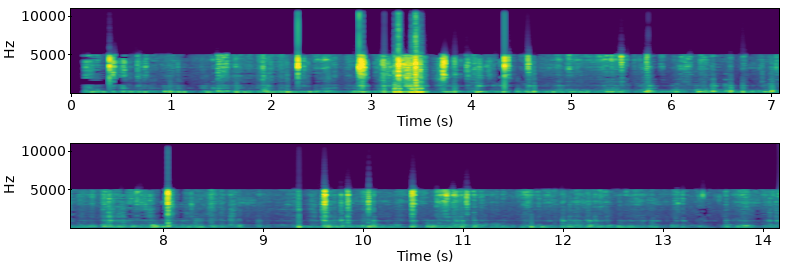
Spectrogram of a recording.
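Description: A small furry mammal's claws and paws scratching, scraping and knocking against the wooden floor and walls inside a birdhouse, close to the microphone: an irregular run of clicks and rustles, loudest in a burst about three seconds in.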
